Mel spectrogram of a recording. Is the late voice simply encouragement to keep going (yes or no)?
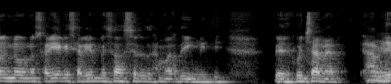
no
